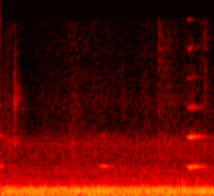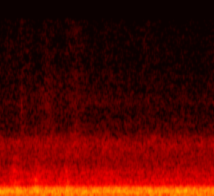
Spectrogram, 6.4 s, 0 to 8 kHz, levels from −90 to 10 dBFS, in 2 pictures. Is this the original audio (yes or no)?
yes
